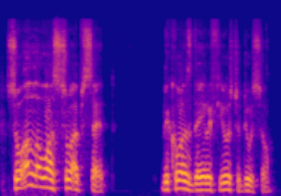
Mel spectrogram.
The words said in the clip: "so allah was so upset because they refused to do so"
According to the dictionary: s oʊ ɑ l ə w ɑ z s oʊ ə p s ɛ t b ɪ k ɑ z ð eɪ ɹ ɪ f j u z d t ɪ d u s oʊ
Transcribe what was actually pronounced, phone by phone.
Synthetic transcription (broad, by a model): s oʊ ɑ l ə w ɑ z s oʊ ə b s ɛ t b ɪ k ɑ z ð eɪ ɹ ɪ f j u z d t ɪ d u s oʊ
